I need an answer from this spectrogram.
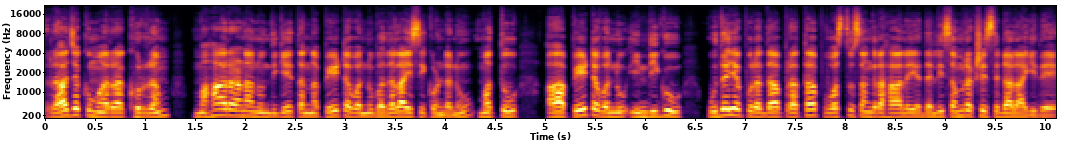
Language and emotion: Kannada, neutral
